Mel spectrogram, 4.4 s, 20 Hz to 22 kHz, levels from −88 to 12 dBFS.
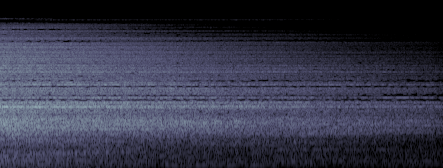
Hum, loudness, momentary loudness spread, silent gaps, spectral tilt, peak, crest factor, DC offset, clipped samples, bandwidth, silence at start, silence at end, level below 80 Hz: none; -26 LUFS; 20 LU; none; 3 dB/octave; -10 dBFS; 18 dB; under 0.1%; under 0.1%; 15.5 kHz; 0 s; 0 s; -76 dBFS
